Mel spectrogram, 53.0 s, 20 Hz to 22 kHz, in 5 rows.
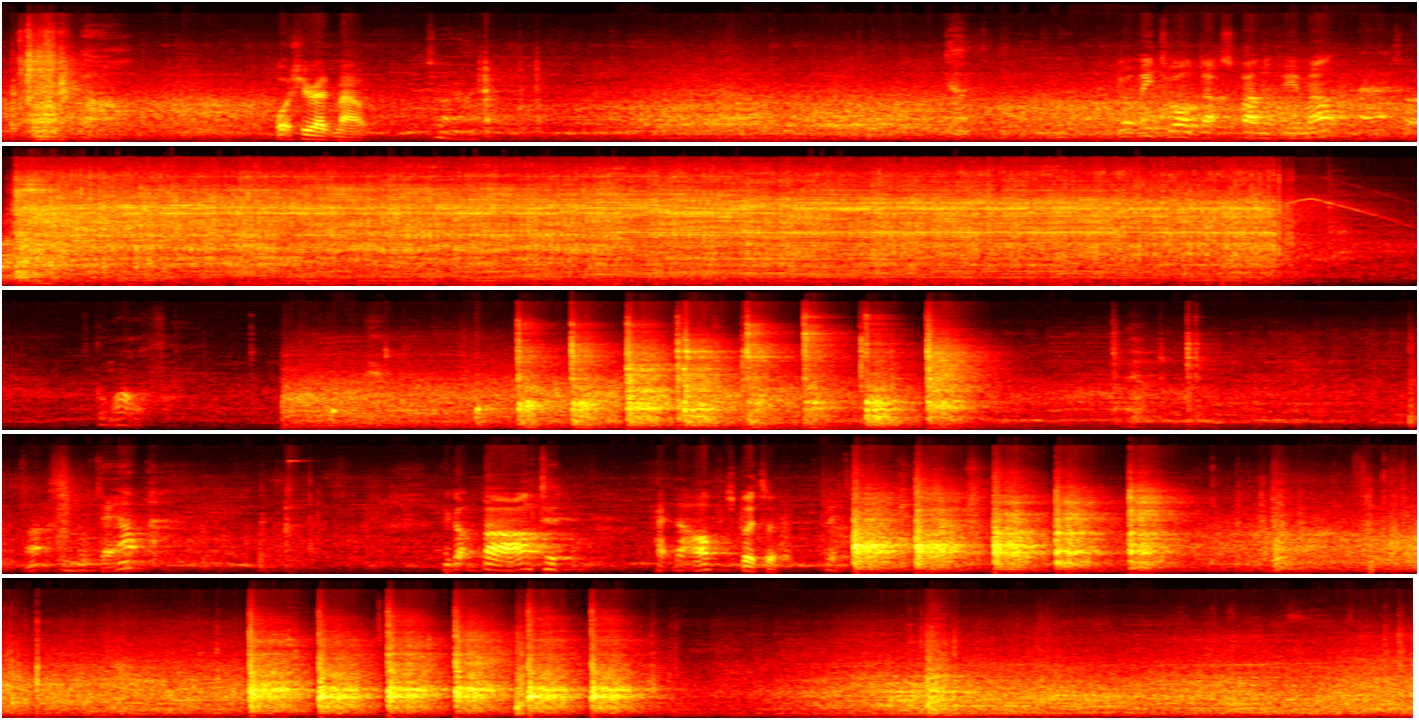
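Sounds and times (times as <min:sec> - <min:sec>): hammer striking metal: 0:25.1 - 0:28.7, 0:38.2 - 0:40.8, 0:44.3 - 0:47.4.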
